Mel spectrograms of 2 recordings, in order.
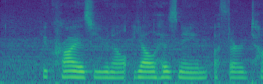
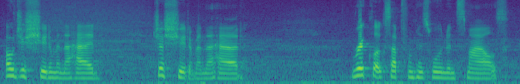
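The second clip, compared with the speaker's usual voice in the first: normal talking voice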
